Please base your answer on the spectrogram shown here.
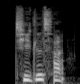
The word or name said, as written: titelsang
